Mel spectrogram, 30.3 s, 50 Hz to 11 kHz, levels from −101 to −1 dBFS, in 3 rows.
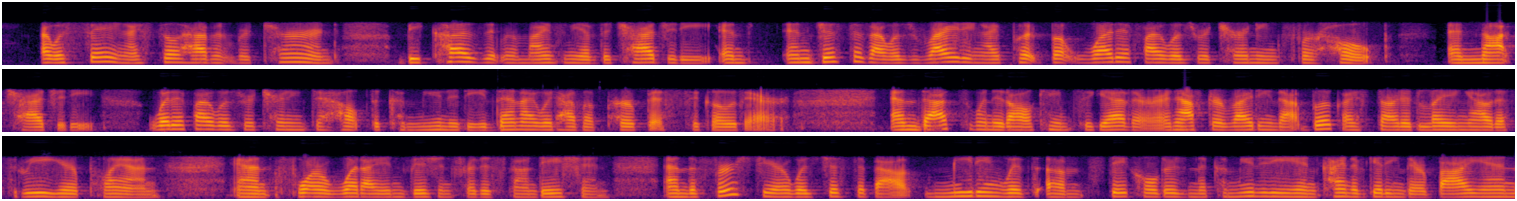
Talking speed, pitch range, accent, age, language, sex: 195 wpm, 165-185 Hz, American, 30-49, English, female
